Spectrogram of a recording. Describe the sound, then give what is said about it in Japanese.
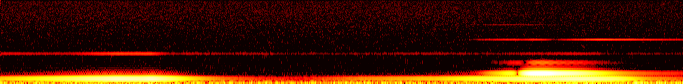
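Tuning fork ringing with a pure, low, steady tone, faint throughout, swelling and fading away twice with a soft higher overtone. “こうして音叉の音色に耳を傾けていると、だんだんと心の波形もまっすぐに静かに落ち着いていきませんか？”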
